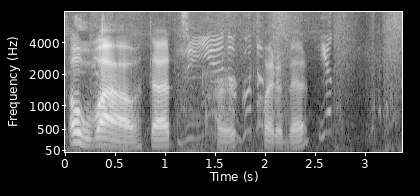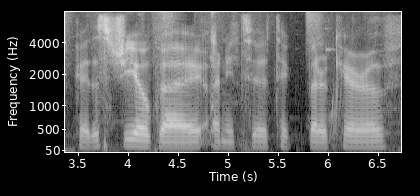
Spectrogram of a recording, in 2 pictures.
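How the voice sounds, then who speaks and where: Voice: medium pitch, steady tone, measured pace. Casual game streamer muttering through play. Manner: talking to self while playing, mild swearing. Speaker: game livestreamer. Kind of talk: casual live gameplay commentary.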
